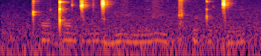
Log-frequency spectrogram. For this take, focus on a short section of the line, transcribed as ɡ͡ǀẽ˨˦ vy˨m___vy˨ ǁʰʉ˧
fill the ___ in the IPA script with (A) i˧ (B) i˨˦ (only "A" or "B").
B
